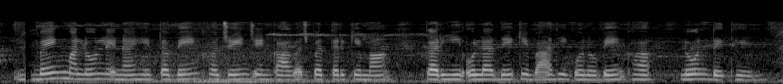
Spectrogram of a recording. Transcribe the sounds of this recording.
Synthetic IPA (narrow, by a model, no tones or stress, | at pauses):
bɛ̃ːŋɡmãloːnleːnaɦɛt̪ɐbẽːŋkʰɦɐd͡ʒeːnd͡ʒeːnkaːɡə̰d͡ʒpət̪ːəɾkemãːŋɡ | kɐɾɦiʔʊləd̪eːkeba̰ːd̪ɦikoːnobẽːŋkʰɦa | loːnd̪eːt̪ʰeː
